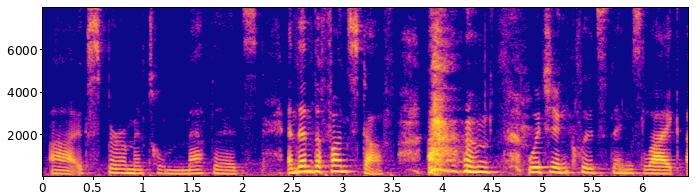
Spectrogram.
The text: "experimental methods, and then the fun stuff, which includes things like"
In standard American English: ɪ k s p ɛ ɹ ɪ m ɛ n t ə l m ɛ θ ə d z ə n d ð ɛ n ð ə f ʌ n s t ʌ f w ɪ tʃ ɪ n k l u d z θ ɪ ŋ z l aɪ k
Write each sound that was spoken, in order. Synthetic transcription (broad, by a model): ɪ k s p ɛ ɹ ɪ m ɛ n t l m ɛ θ ə d z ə n ð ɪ n ð ə f ʌ n s t ʌ f w ɪ tʃ ɪ n k l u d z θ ɪ ŋ z l aɪ k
